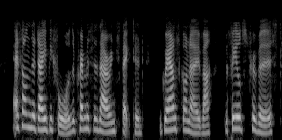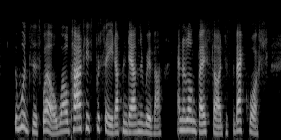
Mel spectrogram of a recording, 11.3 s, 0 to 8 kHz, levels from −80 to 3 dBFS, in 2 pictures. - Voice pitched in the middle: No, high, 200 Hz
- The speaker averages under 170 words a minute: No, average, 185 wpm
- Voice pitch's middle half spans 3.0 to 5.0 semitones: No, wide, 5.5 semitones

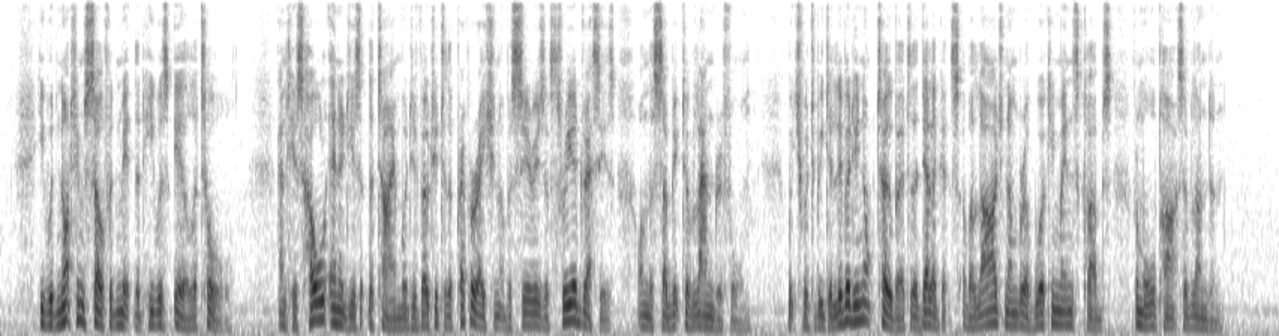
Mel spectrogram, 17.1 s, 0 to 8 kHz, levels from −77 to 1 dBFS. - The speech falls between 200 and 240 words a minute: Yes, fast, 205 wpm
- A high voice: No, low, 100 Hz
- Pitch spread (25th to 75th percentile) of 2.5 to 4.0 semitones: No, average, 4.5 semitones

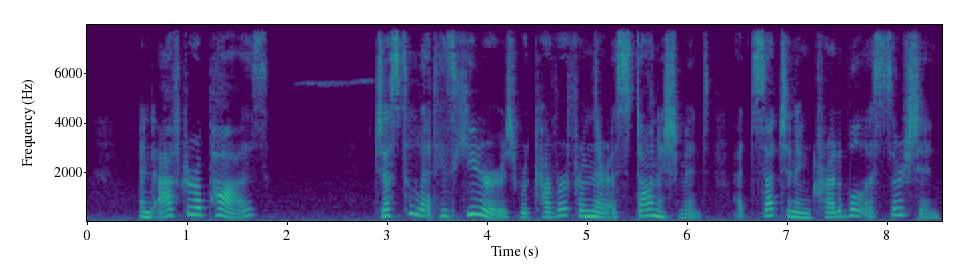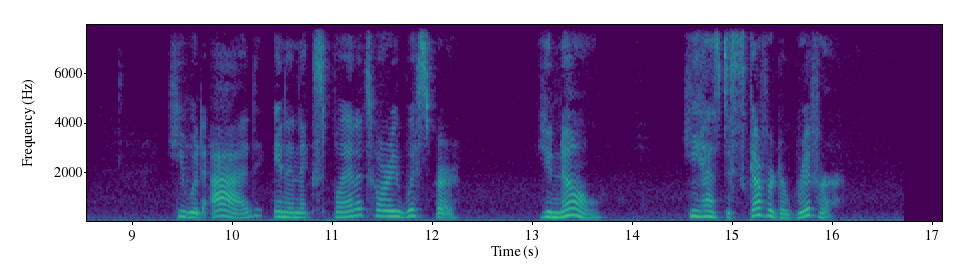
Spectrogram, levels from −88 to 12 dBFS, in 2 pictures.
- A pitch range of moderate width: Yes, average, 4.6 semitones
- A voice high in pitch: Yes, high, 225 Hz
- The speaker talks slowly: Yes, slow, 110 wpm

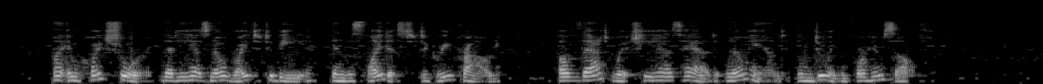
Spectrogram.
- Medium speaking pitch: Yes, medium, 175 Hz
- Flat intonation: No, average, 3.5 semitones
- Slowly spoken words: No, average, 160 wpm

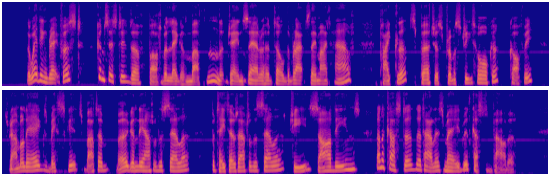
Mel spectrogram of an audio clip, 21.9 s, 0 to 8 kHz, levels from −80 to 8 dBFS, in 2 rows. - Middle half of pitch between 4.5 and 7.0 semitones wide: Yes, average, 5.1 semitones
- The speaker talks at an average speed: Yes, average, 145 wpm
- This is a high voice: No, medium, 140 Hz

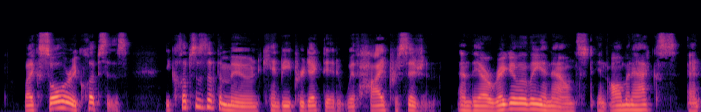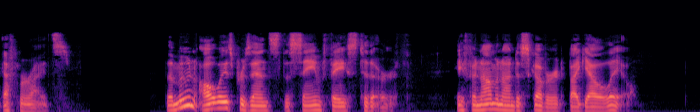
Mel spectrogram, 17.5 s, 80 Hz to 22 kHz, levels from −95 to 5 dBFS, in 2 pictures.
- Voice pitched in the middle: No, low, 130 Hz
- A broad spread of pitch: No, average, 3.8 semitones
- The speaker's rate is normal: No, slow, 125 wpm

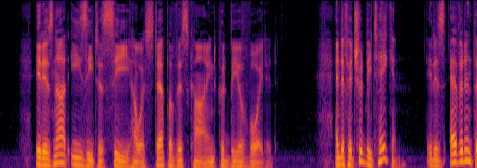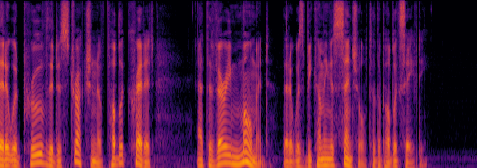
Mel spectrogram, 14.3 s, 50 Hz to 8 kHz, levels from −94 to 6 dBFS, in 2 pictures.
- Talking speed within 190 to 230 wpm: Yes, average, 195 wpm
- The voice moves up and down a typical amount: No, wide, 6.7 semitones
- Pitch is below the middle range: Yes, low, 105 Hz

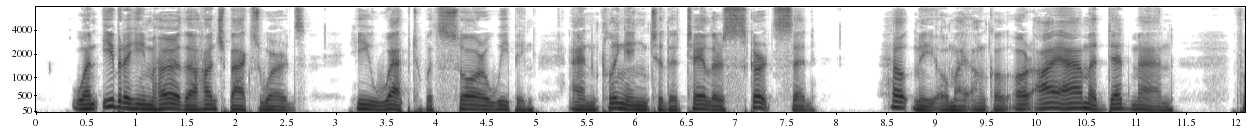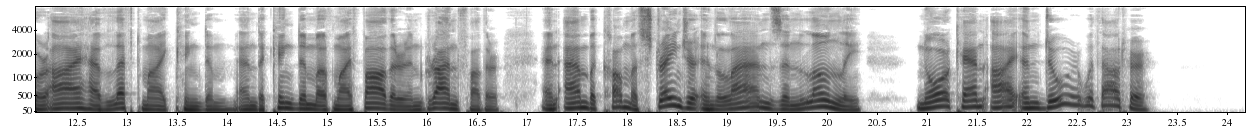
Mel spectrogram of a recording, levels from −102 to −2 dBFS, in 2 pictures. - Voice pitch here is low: Yes, low, 115 Hz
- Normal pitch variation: No, wide, 6.0 semitones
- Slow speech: No, average, 145 wpm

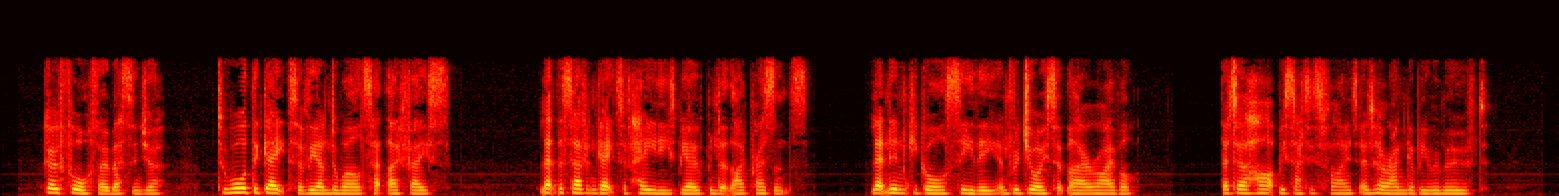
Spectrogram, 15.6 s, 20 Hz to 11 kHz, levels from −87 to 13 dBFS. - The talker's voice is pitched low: No, high, 190 Hz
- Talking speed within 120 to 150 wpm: No, average, 170 wpm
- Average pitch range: No, narrow, 1.9 semitones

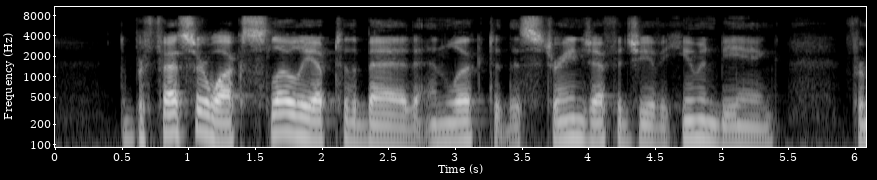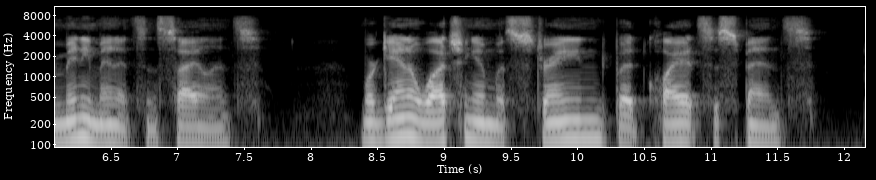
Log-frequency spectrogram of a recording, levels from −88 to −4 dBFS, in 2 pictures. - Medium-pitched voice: No, low, 105 Hz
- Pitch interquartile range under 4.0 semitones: Yes, average, 2.9 semitones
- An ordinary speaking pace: Yes, average, 155 wpm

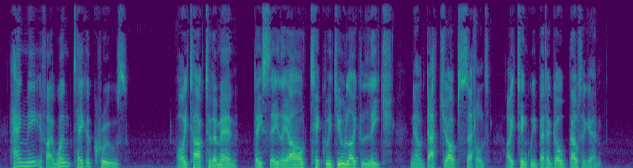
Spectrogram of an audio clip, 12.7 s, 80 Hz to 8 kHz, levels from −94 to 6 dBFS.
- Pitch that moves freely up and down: Yes, wide, 6.5 semitones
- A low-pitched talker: Yes, low, 115 Hz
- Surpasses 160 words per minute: No, average, 155 wpm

